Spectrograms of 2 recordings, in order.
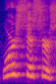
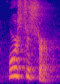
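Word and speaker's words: Worcester: My number one is worister, right? And pronouncing is one thing. Spelling it is a whole other ballgame. Worster. I believe that's how you say it. Worster.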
